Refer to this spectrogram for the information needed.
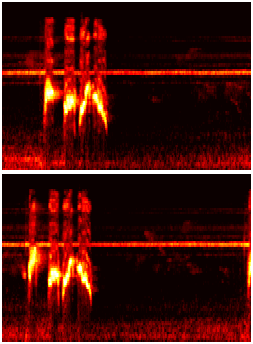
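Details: Red-whiskered bulbul song, played each morning to teach young caged birds to sing: two bursts of quick, bright rising-and-falling whistled notes, about four notes each, separated by a short pause, over a steady faint high hum.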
